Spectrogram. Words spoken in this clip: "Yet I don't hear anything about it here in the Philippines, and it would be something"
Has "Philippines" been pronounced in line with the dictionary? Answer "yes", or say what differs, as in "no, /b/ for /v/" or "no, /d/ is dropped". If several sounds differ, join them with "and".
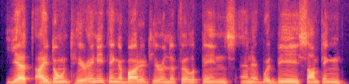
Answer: yes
